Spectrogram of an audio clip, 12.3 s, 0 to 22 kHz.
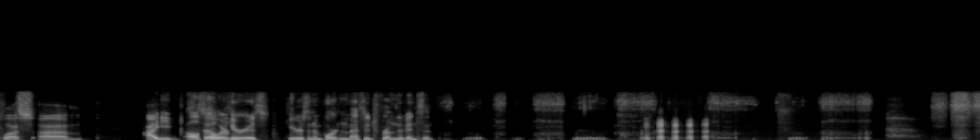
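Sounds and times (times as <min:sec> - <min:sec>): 
speech: 0:00.0 - 0:01.1, 0:01.8 - 0:06.0, 0:08.0 - 0:09.2
laughter: 0:02.6 - 0:03.0, 0:08.1 - 0:08.9
cat purring: 0:05.2 - 0:11.0
breathy hisses: 0:05.5 - 0:10.5, 0:11.1 - 0:12.2.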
